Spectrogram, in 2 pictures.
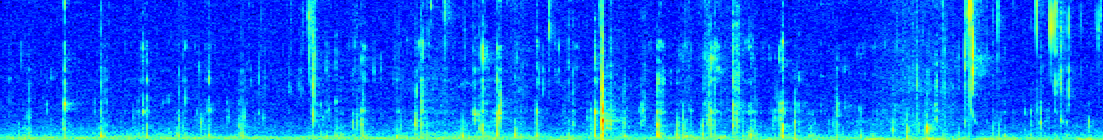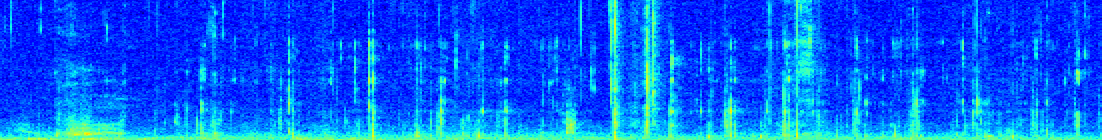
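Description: Close-up mouth sounds of a person eating a soft, creamy mushroom julienne baked with cheese: chewing with irregular wet clicks and smacks.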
